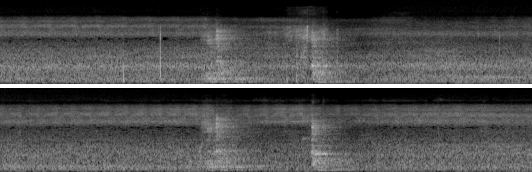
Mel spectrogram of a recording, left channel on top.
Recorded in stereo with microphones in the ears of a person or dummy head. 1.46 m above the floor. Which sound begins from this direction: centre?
A drawer, at 2.0 s.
